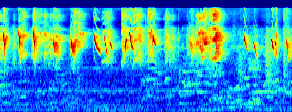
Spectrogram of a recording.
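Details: A parva Javan bush lark sings clear, quick downslurred whistles and chirps, often paired, plus a buzzy burst midway, in a varied tutor song.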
